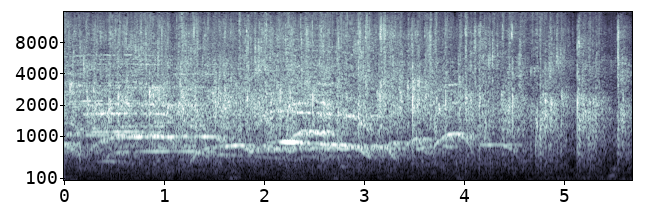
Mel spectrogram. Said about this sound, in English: Man, great worship set. The worship team, can we just give them a round of applause?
